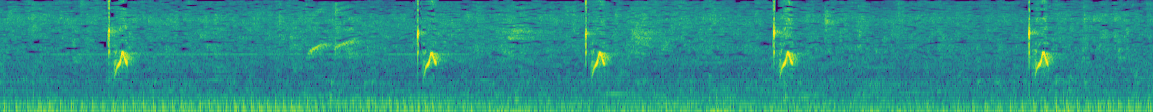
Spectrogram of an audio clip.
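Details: Olive-backed tailorbird singing vigorously while seeking a rival, used as a lure, trapping and tutor recording: five sharp, upswept high chips spaced roughly a second apart, over a low steady hum.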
